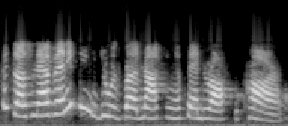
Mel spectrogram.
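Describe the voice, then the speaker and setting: A woman's voice: high-pitched, animated, normal speed. An actress playing a chirpy, literal-minded little girl who earnestly recites things in a 1950s radio sitcom. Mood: earnest, informative. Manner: earnest, recites facts primly. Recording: muffled old radio sitcom recording.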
